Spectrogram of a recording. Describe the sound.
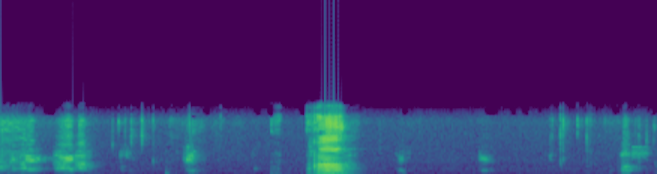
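A voice over a phone line cuts in and out, arriving as short, thin, choppy fragments separated by dropouts and near-silence, with a louder garbled burst in the middle.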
